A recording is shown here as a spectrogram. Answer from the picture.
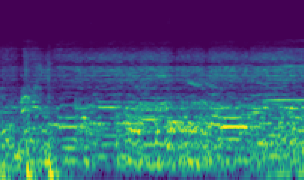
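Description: Hardcore punk band playing live, with loud electric guitar strumming carrying through without a break.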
